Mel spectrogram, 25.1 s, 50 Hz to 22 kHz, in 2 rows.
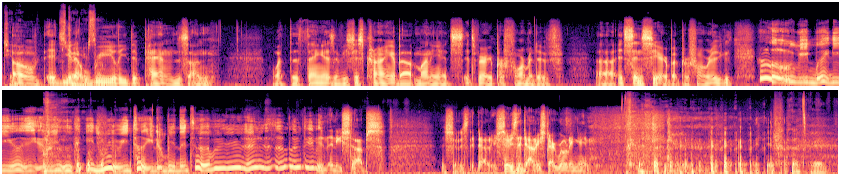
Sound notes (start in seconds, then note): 11.3 As Mr. Krabs, crying; 16.2 vocalizing; 21.8 laughter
